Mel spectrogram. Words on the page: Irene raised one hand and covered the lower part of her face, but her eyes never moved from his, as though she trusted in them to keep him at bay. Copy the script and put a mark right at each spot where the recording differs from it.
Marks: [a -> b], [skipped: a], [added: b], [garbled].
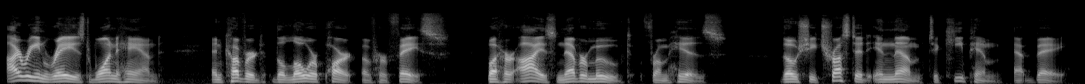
Irene raised one hand and covered the lower part of her face, but her eyes never moved from his, [skipped: as] though she trusted in them to keep him at bay.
